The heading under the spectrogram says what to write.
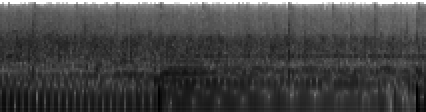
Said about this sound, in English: Come on, give your pastors a round of applause.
